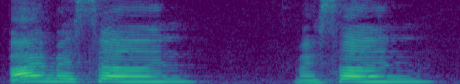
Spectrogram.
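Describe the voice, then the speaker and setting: A woman narrator takes the part of an easygoing father in a children's novel. He speaks fondly and with friendly affection. The voice remains natural, only a little lifted in pitch. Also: steady tone, slow pace. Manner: friendly, fond. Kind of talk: children's audiobook-style read-aloud.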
